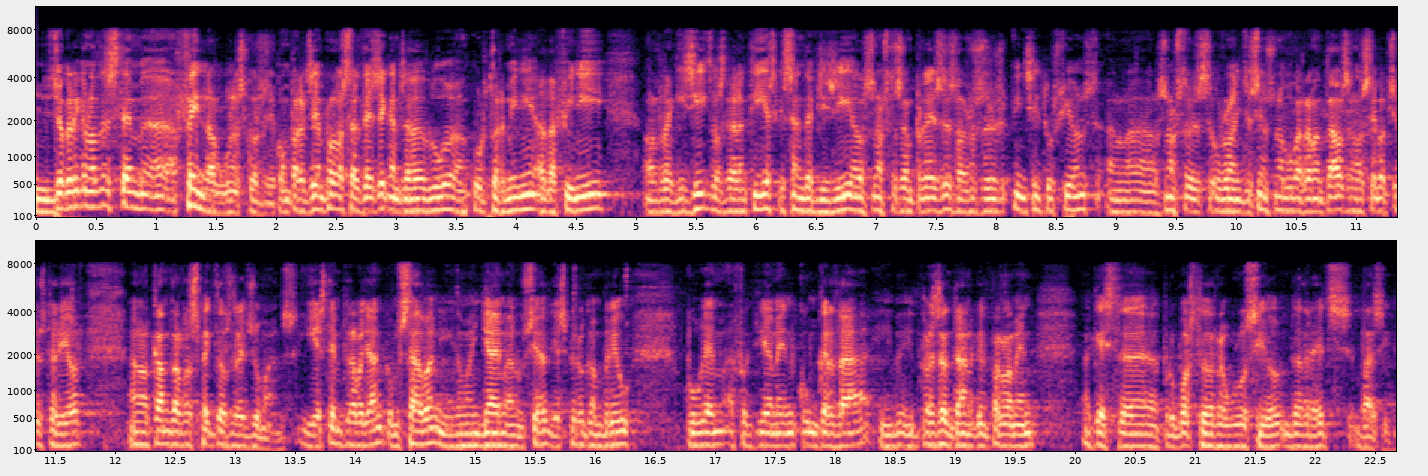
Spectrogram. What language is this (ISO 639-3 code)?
cat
